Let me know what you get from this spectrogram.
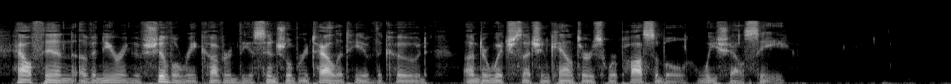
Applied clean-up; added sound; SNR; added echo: none; none; none; none.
